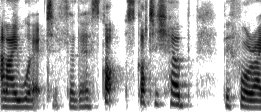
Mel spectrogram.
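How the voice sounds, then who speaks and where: With an English accent, a woman speaks with ordinary pitch variation. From England. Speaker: communications lead at a nonprofit. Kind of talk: presentation.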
